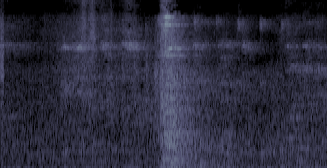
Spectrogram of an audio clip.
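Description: A single sudden thump about two seconds in, fading over about a second, over a steady low hum.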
